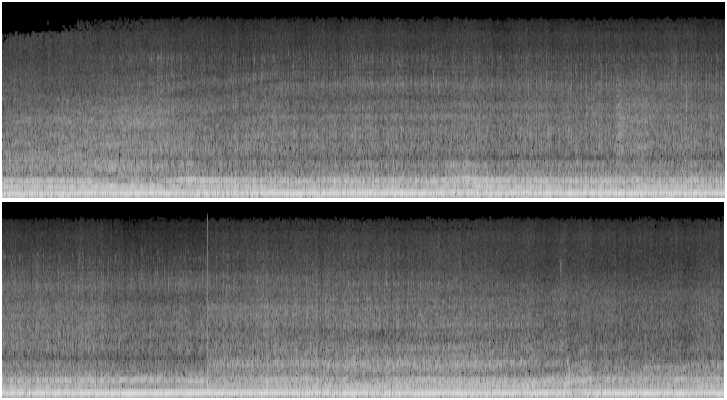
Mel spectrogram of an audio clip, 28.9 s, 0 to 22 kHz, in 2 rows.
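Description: McLaren F1 LM's BMW V12 engine idling steadily as the car creeps along at walking pace, with a few light throttle blips.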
